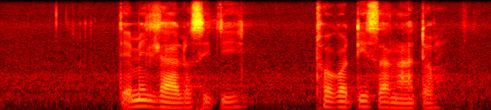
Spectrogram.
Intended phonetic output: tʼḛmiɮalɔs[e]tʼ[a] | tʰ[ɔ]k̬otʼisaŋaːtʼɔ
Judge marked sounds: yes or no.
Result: no, no, yes

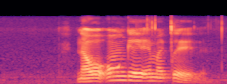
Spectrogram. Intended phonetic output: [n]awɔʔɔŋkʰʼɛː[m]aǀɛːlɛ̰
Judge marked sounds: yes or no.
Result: yes, yes

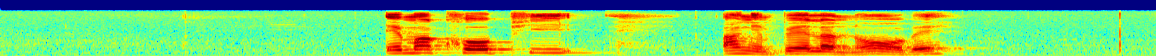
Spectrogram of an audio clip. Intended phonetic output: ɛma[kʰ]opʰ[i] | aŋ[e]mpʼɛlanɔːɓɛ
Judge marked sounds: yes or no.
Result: yes, yes, no

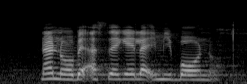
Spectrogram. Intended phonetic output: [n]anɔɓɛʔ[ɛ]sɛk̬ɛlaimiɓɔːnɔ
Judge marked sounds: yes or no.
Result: yes, no

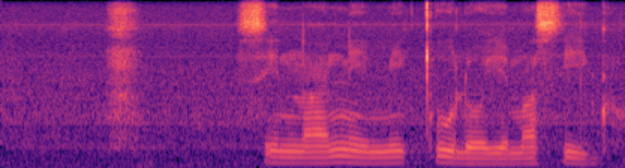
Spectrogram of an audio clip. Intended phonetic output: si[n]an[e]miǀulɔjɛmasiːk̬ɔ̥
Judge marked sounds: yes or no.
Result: yes, no

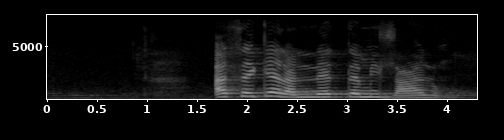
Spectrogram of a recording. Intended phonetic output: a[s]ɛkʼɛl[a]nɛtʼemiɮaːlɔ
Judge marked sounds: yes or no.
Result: yes, yes

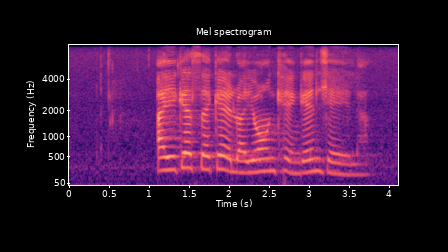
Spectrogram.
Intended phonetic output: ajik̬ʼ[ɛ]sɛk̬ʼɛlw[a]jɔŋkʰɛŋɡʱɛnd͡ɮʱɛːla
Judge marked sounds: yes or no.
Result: yes, yes

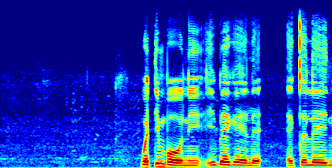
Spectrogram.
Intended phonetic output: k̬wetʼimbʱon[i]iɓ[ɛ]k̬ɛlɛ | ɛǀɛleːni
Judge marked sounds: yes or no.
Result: yes, yes

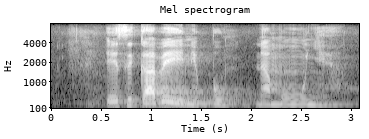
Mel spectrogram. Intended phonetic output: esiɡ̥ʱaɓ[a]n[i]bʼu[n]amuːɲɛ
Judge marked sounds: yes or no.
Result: no, yes, yes

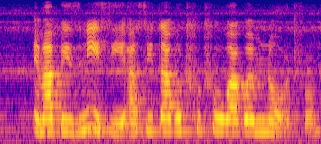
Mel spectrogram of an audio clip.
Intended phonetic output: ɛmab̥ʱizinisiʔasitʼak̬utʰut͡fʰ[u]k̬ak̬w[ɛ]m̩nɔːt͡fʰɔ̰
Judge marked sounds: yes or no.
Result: yes, no

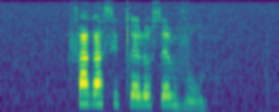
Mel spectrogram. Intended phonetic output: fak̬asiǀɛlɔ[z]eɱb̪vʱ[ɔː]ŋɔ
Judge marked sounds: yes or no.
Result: no, no

